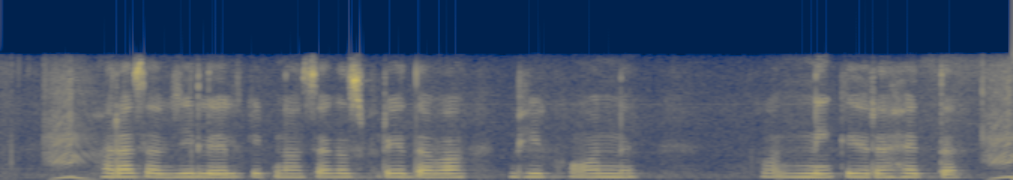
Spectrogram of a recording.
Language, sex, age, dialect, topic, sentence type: Maithili, female, 25-30, Eastern / Thethi, agriculture, question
